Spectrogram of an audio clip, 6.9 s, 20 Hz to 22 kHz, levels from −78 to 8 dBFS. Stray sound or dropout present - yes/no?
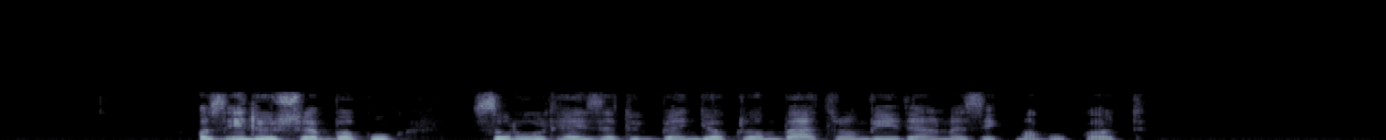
no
